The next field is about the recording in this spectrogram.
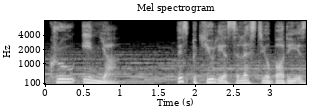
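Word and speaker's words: Cruithne: object orbiting the Earth they dubbed it kutna pronouncing it as KW Ina this peculiar Celestial body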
